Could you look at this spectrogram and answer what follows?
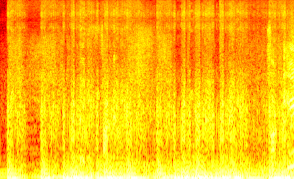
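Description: Missile explosions in the video game Metroid Fusion, a loud continuous run of booming blasts and bursts packed closely together, with no talking.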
